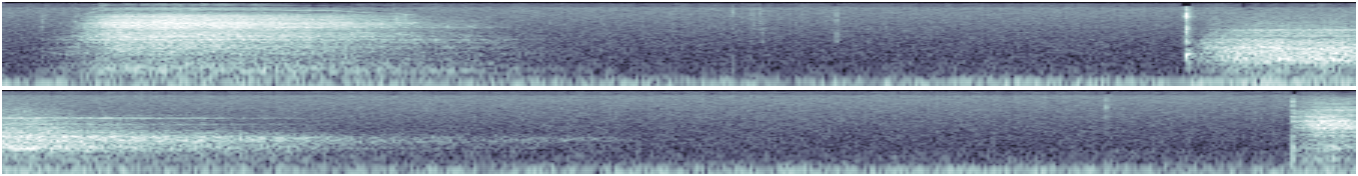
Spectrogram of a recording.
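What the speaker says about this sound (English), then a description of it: "join me in taking a breath" A single deep breath during meditation: a long, soft inhale then a slow sighing exhale, close and quiet over a low steady room hum, with no talking.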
